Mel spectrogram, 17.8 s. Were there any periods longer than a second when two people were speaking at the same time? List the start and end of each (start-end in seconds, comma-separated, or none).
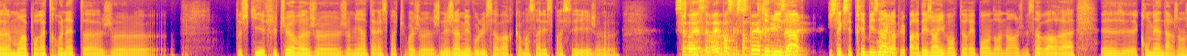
10.2-12.1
